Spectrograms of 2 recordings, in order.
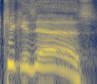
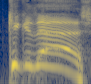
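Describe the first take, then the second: First: High, loud kick his ass; hammed-up cheering yell; mock shout. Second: Hammed-up cheering yell; mock shout. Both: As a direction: yell at the screen. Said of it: "scream out at the screen".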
